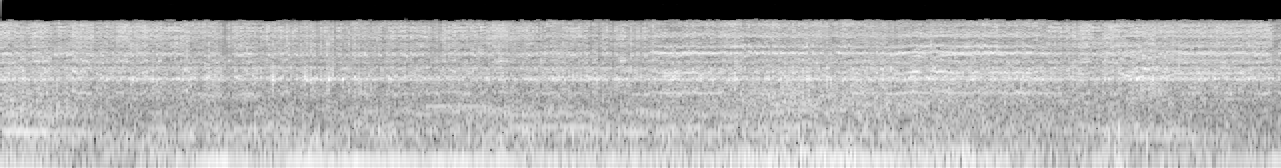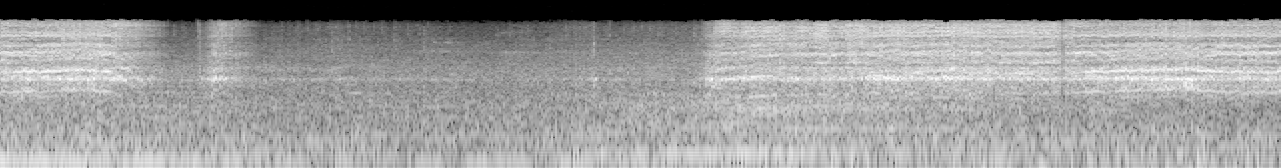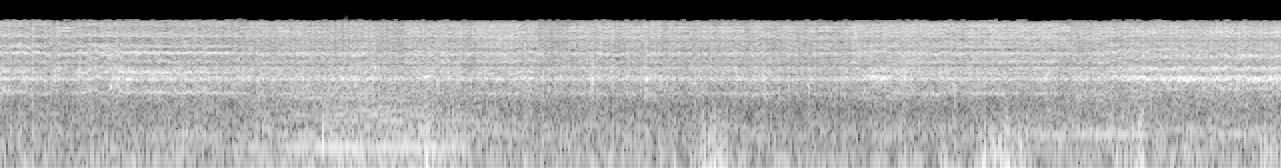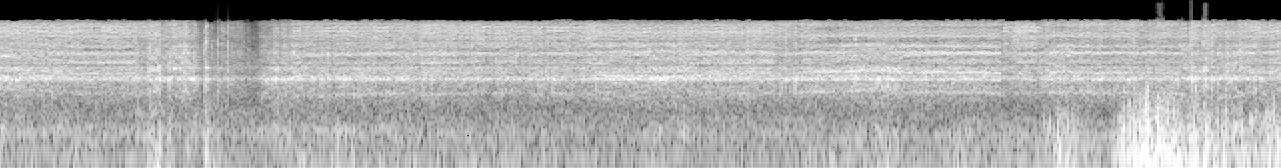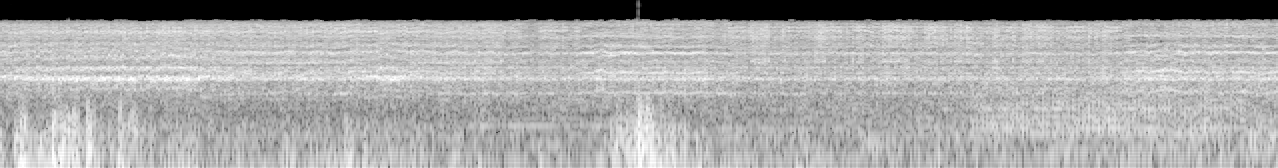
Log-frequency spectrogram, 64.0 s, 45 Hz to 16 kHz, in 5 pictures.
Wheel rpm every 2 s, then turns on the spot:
160, 160, 160, 160, 160, 160, 160, 30, 0, 10, 130, 160, 160, 160, 160, 160, 160, 160, 160, 160, 100, 160, 160, 160, 160, 160, 160, 160, 160, 160, 160, 160.
none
